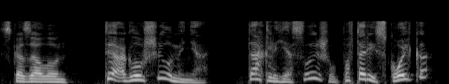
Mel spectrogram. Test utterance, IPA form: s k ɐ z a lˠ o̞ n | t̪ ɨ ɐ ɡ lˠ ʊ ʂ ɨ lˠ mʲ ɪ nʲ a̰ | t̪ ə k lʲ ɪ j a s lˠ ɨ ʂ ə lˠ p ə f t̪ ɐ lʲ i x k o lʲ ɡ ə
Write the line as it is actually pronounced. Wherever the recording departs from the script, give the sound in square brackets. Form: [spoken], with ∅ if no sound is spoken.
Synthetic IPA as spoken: s k ɐ z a lˠ o̞ n | t̪ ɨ ɐ ɡ lˠ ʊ ʂ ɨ lˠ mʲ ɪ nʲ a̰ | t̪ [a] k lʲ ɪ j a s lˠ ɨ ʂ ə lˠ p ə f t̪ ɐ [ɾʲ] i [s] k o lʲ [k] ə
